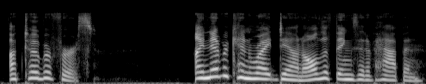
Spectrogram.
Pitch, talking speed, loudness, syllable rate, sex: 245 Hz, 170 wpm, -16 LUFS, 6.2 syllables/s, female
